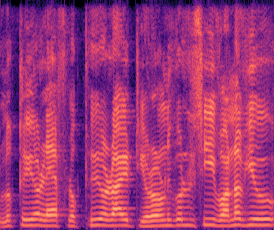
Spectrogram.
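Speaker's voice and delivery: fake Indian accent, high. Retelling what a professor said on the first day: imitating a professor's indian accent. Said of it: "that accent was so good".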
